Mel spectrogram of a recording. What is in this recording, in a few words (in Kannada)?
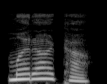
"ಮಾರಾಟ", Kannada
